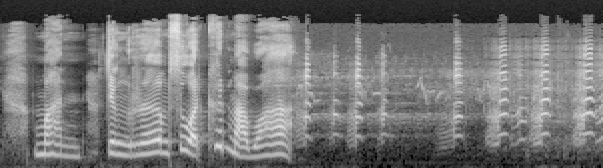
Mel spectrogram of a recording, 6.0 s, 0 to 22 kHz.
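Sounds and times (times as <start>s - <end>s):
speech: 0.3s - 3.1s
flock of geese honking: 2.9s - 6.0s.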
